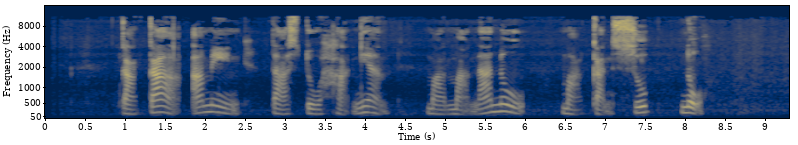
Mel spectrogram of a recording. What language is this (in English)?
Bunun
